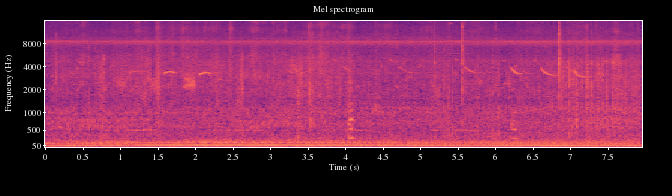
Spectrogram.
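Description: Outdoor ambience: a bird giving short downward-slurred chirps, twice early on and then four in quick succession from about five and a half seconds in, over a steady low rumble and a few faint clicks.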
